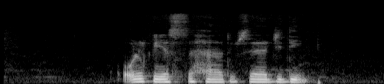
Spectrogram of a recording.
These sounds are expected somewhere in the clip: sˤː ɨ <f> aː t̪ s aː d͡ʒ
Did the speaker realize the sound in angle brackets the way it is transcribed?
no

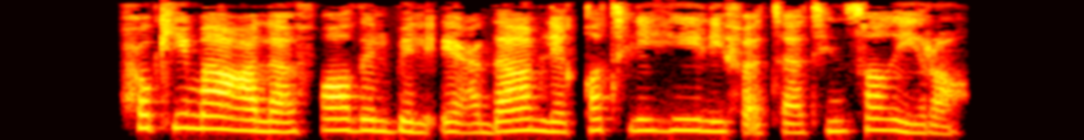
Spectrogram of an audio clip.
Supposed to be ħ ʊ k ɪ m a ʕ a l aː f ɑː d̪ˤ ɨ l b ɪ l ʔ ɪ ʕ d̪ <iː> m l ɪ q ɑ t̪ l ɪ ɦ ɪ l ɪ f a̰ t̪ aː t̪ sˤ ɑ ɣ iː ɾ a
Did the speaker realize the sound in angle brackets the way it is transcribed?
no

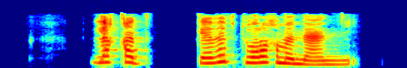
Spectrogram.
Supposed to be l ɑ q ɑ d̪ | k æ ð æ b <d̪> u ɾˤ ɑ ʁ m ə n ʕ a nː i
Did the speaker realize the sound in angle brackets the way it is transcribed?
no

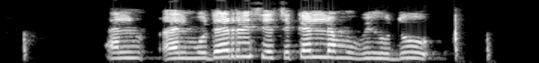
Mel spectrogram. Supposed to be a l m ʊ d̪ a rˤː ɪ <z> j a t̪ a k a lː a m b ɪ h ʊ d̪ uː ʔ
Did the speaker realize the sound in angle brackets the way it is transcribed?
no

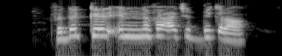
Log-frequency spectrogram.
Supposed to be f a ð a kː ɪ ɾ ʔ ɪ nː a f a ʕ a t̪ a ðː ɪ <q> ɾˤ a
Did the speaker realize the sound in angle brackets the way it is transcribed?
no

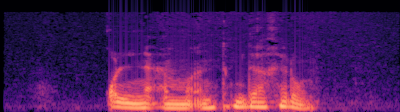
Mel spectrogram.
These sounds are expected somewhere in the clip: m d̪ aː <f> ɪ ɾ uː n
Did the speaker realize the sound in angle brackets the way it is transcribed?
no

